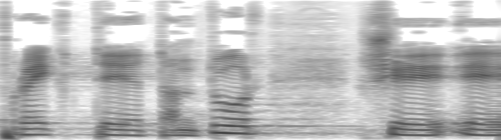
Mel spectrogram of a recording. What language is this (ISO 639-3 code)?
heb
